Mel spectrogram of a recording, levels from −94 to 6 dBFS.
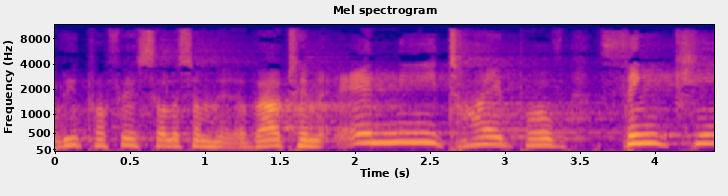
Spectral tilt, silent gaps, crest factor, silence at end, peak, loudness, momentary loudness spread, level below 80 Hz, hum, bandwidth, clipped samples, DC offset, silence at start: -5.5 dB/octave; none; 20 dB; 0 s; -4 dBFS; -22 LUFS; 8 LU; -54 dBFS; none; 11 kHz; under 0.1%; under 0.1%; 0 s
